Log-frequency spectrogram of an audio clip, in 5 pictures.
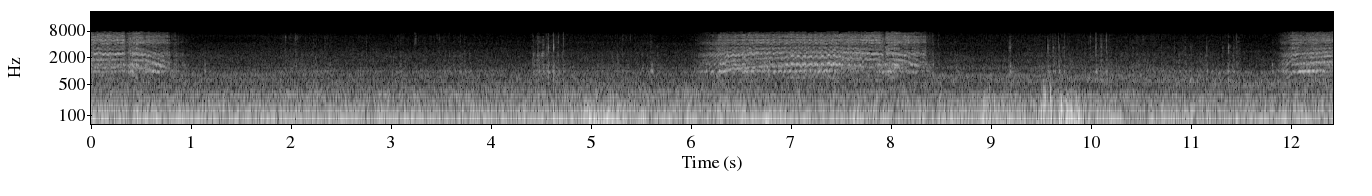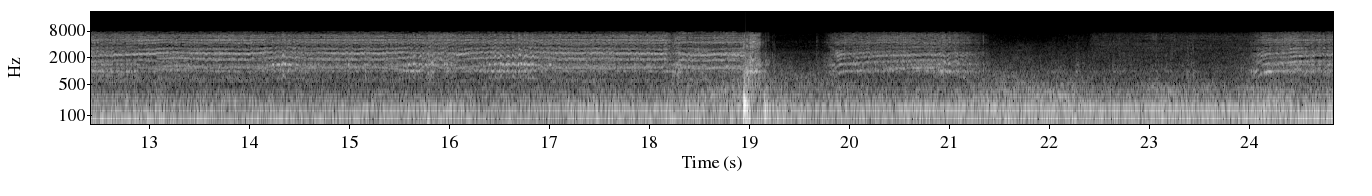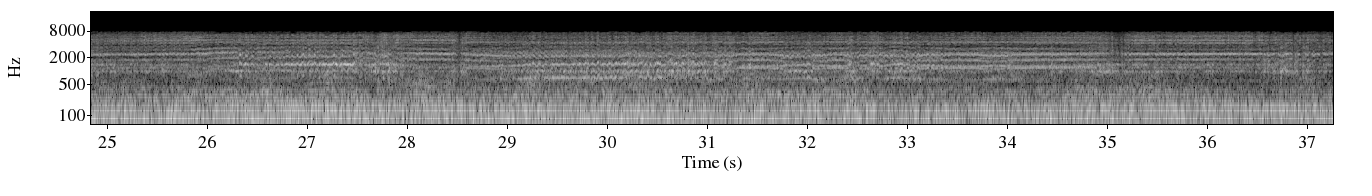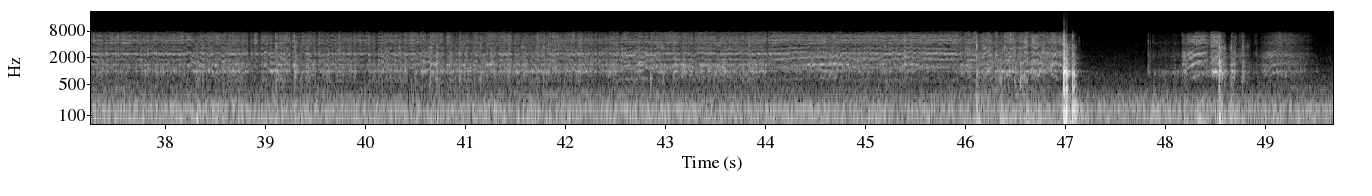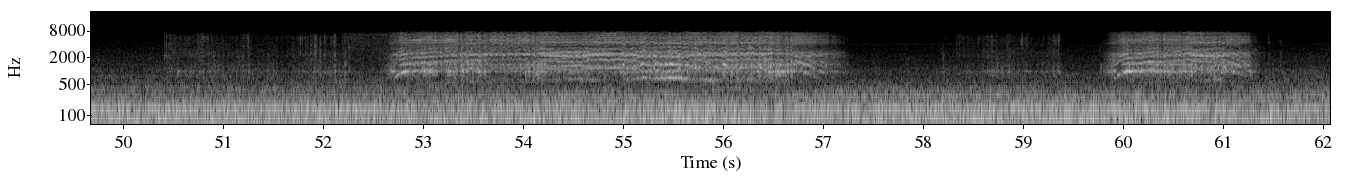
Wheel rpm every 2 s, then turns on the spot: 60, 20, 20, 120, 40, 20, 130, 160, 160, 120, 70, 20, 130, 160, 160, 170, 160, 160, 160, 160, 160, 160, 160, 90, 40, 20, 90, 160, 80, 20, 80.
2-4 8-12 18-20 50-52 56-58 60-62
